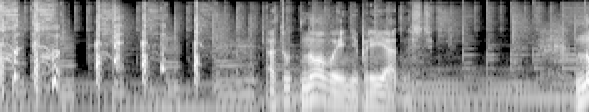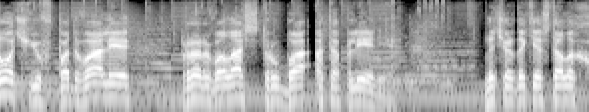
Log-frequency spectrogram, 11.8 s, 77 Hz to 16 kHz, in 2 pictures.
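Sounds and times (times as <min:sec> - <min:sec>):
harsh coughing: 0:00.0 - 0:02.2
speech: 0:02.7 - 0:04.4, 0:05.8 - 0:10.0, 0:10.7 - 0:11.7.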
